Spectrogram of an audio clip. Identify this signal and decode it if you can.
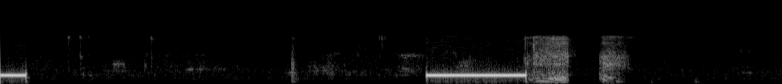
Ringback tone (Europe, 425 Hz).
